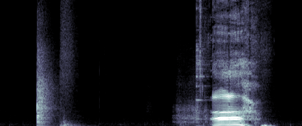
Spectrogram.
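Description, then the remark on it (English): A short, bright clink of shot glasses knocked together in a toast, ringing briefly, then a pause before someone lets out a loud, satisfied vocal exhale. “This is just an excuse to drink. Hey, cheers, guys.”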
